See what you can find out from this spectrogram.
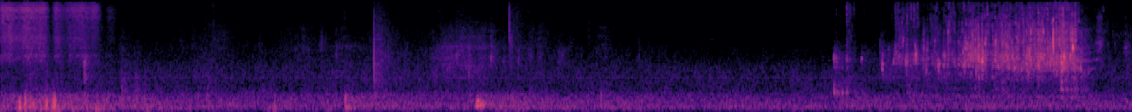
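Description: Water splashes and trickles, with scattered drips and a brief louder pour near the end, as water is poured over someone's feet and drips into a basin during a foot washing.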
